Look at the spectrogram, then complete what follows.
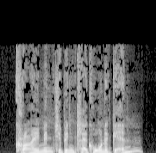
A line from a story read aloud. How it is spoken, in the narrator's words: He said cheerfully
